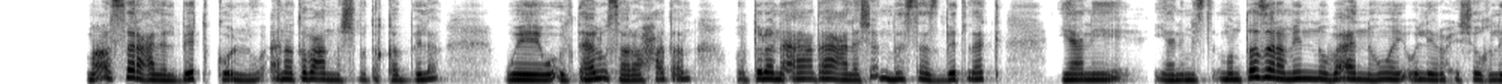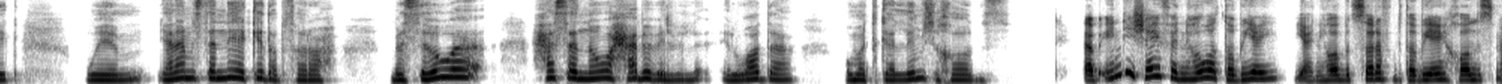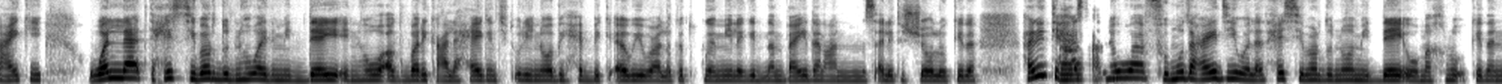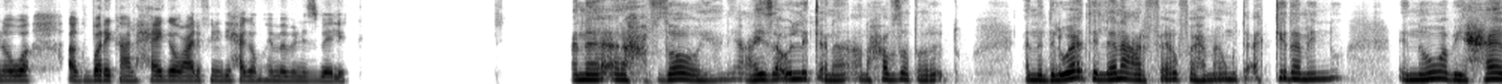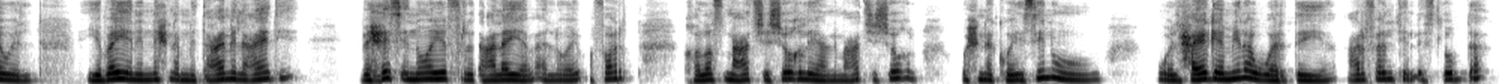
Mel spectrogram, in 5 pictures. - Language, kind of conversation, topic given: Arabic, advice, إزاي أرجّع توازني العاطفي بعد فترات توتر؟
- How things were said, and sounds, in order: unintelligible speech; in English: "مود"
